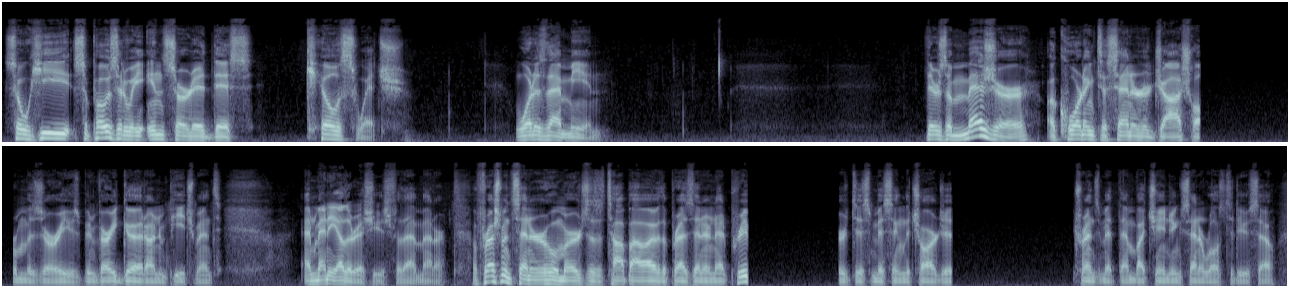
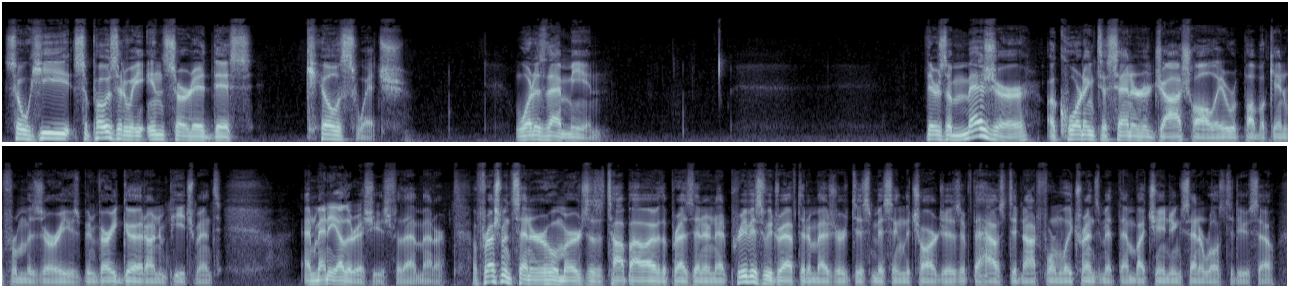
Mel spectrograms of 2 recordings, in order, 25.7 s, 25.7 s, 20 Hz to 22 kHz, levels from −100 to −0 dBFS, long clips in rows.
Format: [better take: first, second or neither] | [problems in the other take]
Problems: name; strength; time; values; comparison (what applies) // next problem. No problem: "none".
second | audio cutting out; at 12 s for 1 s, at 20 s for 1 s and at 22 s for 1 s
